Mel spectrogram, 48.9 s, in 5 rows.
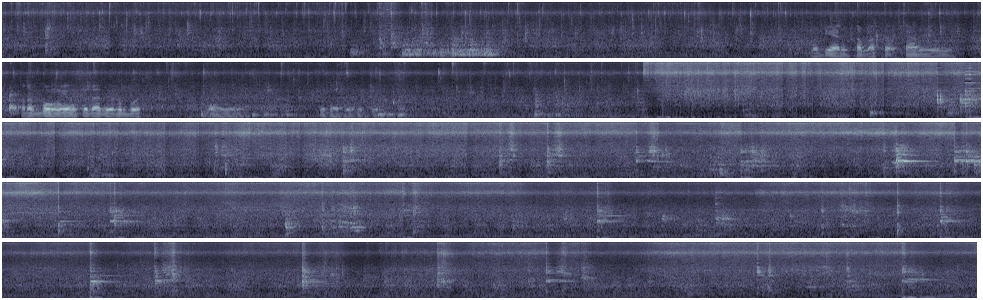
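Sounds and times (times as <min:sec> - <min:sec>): food sizzling in a wok: 0:00.0 - 0:48.9
metal spatula scraping a wok: 0:21.7 - 0:23.4, 0:24.4 - 0:27.4, 0:31.6 - 0:33.7, 0:37.5 - 0:39.0, 0:40.0 - 0:41.1, 0:42.2 - 0:42.6, 0:44.4 - 0:46.0, 0:46.6 - 0:48.5.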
